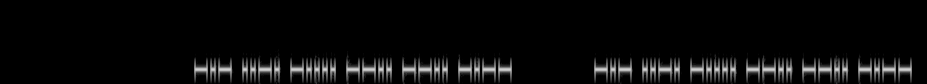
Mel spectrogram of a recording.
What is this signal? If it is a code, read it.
Morse code, heard as a keyed tone, about 30 wpm, 700 Hz. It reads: KF6ZZY KF6ZZY
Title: USA Call Signs - 6 Characters - Repeated 3x - 30wpm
